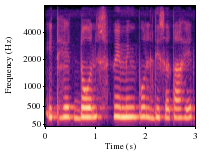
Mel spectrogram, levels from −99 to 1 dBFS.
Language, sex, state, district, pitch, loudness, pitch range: Marathi, female, Maharashtra, Dhule, 235 Hz, -14 LUFS, 225-235 Hz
